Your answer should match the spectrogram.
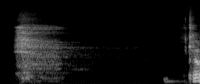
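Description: A man sighs heavily, one breath out of under a second, then starts speaking near the end.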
